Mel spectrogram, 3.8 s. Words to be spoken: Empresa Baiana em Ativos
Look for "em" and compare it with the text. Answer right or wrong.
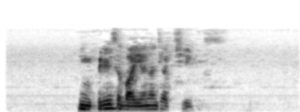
wrong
